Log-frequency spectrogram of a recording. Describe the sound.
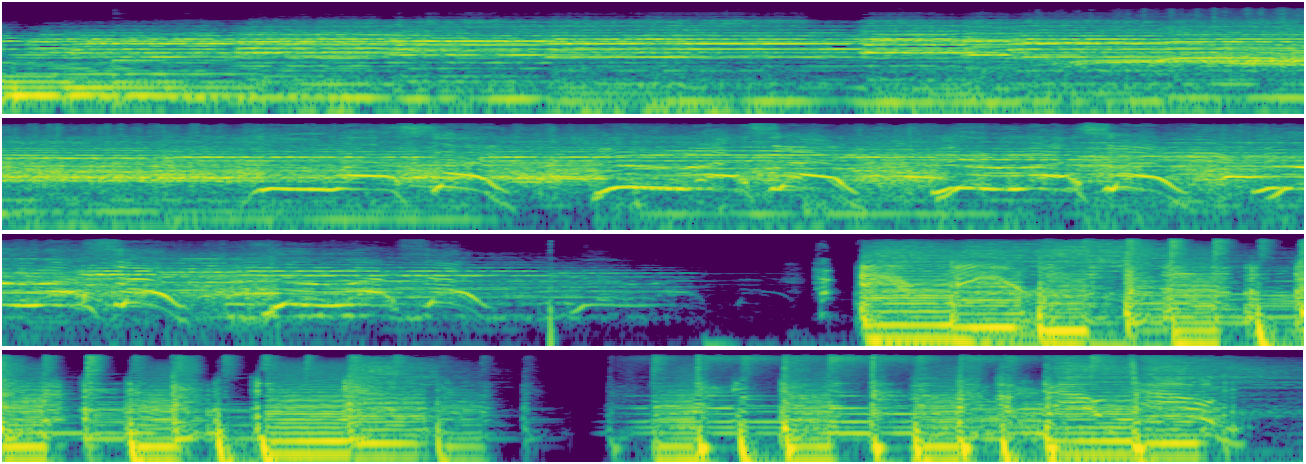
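A loud dance-punk pop song plays, opening with sustained layered tones and a wailing voice, then breaking into a driving, pounding beat after a brief pause, with another short dropout near the end.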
